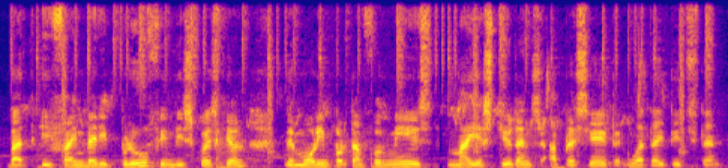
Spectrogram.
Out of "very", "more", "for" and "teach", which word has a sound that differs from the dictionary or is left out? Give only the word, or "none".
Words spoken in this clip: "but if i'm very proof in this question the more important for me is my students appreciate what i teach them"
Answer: very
